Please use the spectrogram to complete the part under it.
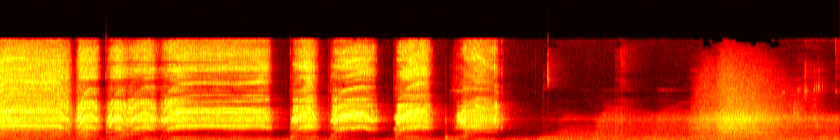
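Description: A power drill with a step bit widens a hole in plastic to half an inch, whining loudly in several short bursts before a quieter, rougher tail.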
